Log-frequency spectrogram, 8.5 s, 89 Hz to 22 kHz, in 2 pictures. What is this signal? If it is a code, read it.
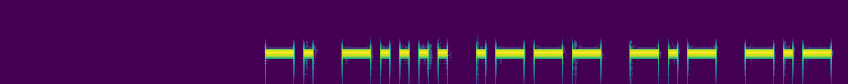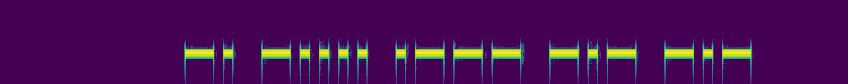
Morse code, heard as a keyed tone, about 25 wpm, 700 Hz. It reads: N6JKK N6JKK
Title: USA Call Signs - 5 Characters - Repeated 3x - 25wpm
